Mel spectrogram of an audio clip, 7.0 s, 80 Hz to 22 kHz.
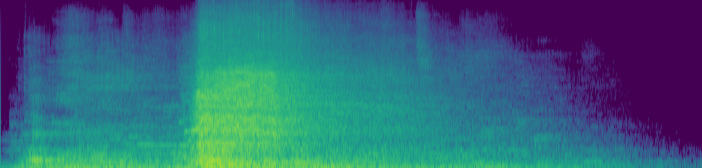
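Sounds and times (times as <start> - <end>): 
aquatic dragon death cry: 1.8 - 4.0.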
